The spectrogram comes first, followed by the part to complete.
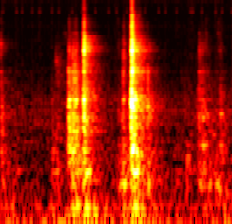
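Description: Key going into and working the lock on a Swagman truck-bed bike rack's locking bar: a few small sharp metal clicks and rattles, the loudest just past halfway.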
